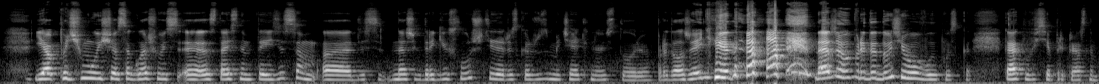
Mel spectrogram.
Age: 10-29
